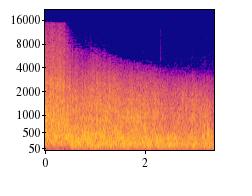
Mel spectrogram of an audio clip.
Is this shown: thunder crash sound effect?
yes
